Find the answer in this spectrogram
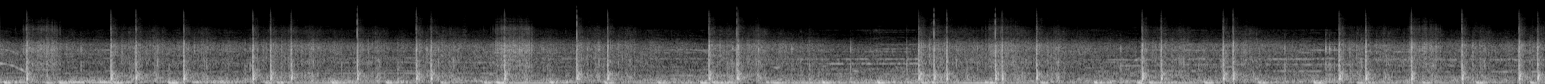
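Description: Fireworks salute: aerial shells launching and bursting overhead in an irregular string of sharp bangs and pops, several a second.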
